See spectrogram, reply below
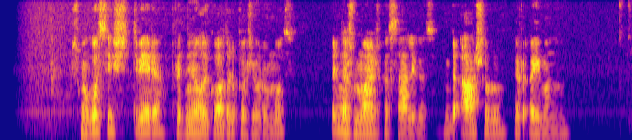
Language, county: Lithuanian, Telšiai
